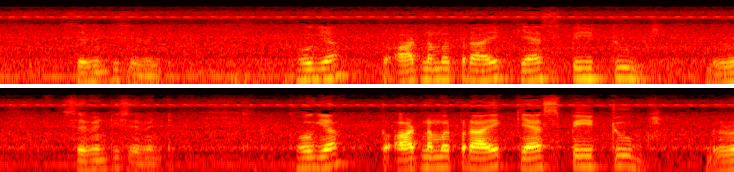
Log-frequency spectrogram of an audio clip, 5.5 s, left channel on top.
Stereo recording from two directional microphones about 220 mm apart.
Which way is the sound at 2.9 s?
40° right (ahead or behind).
